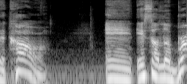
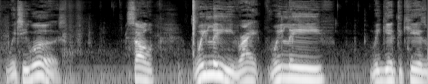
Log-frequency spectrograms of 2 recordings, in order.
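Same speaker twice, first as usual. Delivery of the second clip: normal talking voice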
